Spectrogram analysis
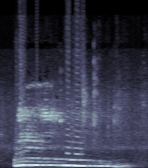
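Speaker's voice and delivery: high loud wrestler woo; Ric Flair woo. Retold or imitated. [name] mimicking the local whooping again. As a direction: belt out the whoop. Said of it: "Like Ric Flair".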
